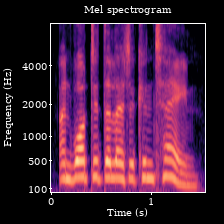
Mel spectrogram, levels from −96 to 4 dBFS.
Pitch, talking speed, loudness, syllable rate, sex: 210 Hz, 230 wpm, -17 LUFS, 5.9 syllables/s, female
